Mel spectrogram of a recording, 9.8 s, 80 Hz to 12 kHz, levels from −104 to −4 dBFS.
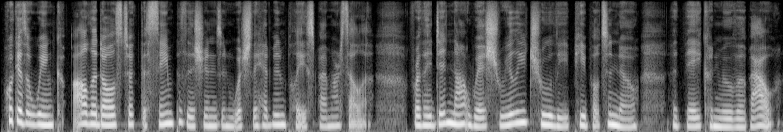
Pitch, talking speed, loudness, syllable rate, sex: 205 Hz, 210 wpm, -19 LUFS, 5.0 syllables/s, female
